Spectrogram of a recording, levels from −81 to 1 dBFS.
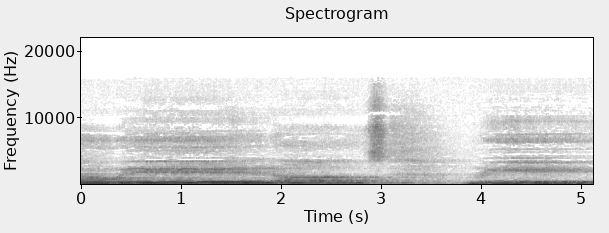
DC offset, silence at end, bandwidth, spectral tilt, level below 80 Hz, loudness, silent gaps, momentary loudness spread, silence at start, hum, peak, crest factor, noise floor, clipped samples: under 0.1%; 0 s; 16 kHz; -6 dB/octave; -56 dBFS; -26 LUFS; none; 17 LU; 0 s; none; -10 dBFS; 14 dB; -46 dBFS; under 0.1%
